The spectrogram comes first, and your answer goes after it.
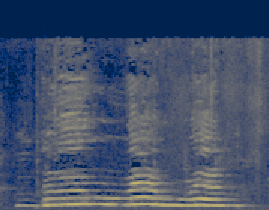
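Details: Husky giving a drawn-out, smooth, tonal howl lasting about two seconds, with slight rises and dips in pitch and a soft, quiet onset.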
